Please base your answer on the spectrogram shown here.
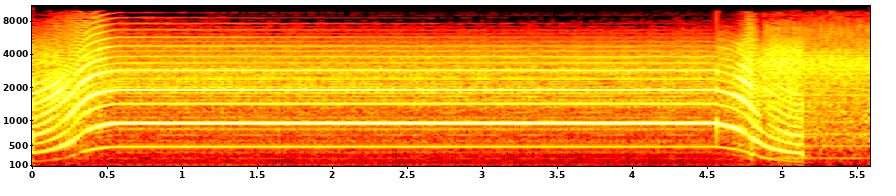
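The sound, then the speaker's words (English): A Panasonic office copier motor restarts and then shuts off. Its whine sweeps quickly upward in pitch, holds a loud, steady tone, then slides back down and fades as the machine is switched off. “In the next audio, you'll hear me restart the copier and then turn it off again.”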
